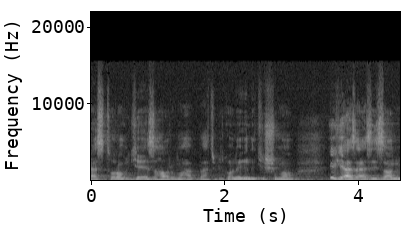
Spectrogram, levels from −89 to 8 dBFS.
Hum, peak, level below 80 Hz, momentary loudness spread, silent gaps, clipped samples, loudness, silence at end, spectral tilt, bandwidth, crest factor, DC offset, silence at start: none; -12 dBFS; -72 dBFS; 13 LU; none; under 0.1%; -33 LUFS; 0 s; -3.5 dB/octave; 16 kHz; 22 dB; under 0.1%; 0 s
